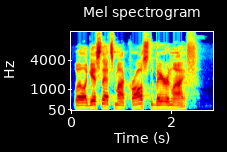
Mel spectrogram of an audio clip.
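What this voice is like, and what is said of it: Put-on Southern accent. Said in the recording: “I don't know why the Southern accent ... Maybe they were all Southerners.”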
